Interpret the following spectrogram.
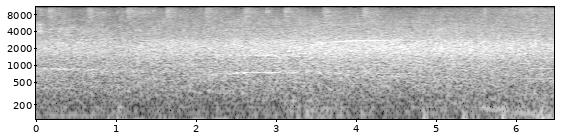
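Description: Arena audience applauding steadily at the end of an ice dance program, the clapping growing a little louder after a couple of seconds.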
